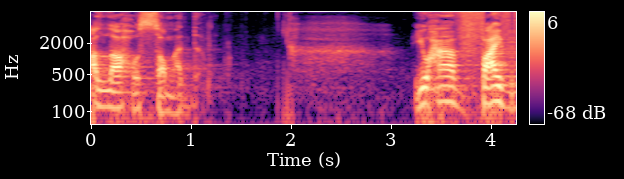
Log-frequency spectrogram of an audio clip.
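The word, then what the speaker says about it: الله الصمد: See, when you're reciting the surah, you say Allahu Samad. You don't say Allahu Al-Samad. According to the rules of tajweed, the Lam is silent, there is idgham, and you don't say Allahu As-Samad. You join it together, Allahu Samad.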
